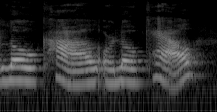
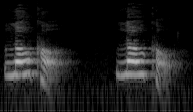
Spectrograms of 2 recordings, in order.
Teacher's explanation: we reduce the second syllable and it becomes the uh local local so you see o l and a l sound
